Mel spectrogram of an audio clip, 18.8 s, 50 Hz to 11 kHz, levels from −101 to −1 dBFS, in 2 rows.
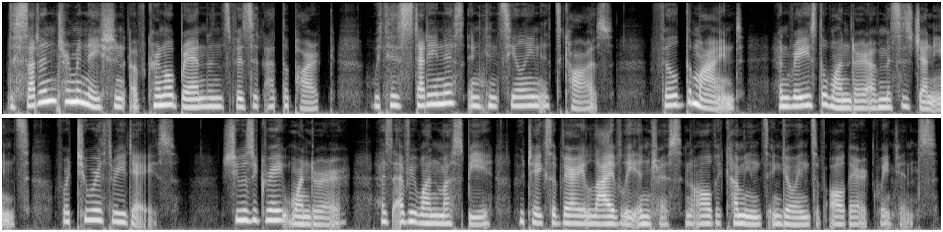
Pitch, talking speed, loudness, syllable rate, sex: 205 Hz, 185 wpm, -18 LUFS, 5.6 syllables/s, female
